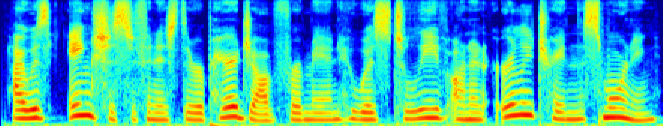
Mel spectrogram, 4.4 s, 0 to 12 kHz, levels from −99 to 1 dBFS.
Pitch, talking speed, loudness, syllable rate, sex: 215 Hz, 285 wpm, -17 LUFS, 6.6 syllables/s, female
